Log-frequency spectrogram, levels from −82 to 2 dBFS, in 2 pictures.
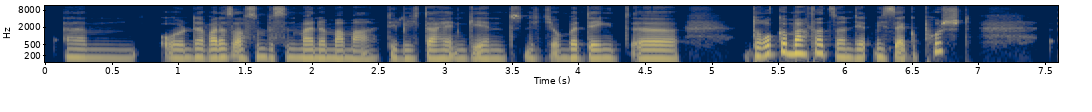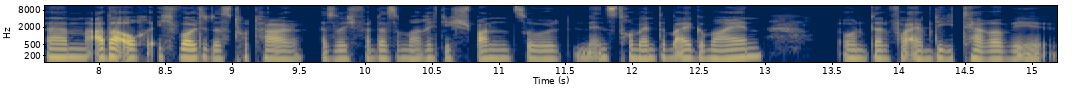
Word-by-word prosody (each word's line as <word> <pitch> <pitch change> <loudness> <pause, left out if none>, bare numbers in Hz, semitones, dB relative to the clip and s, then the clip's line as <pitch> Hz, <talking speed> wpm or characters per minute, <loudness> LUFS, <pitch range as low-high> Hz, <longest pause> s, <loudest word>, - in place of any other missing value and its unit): ähm, 170 0 -7
und 165 +1 -3
da 175 -1 0
war 170 - +4
das 180 - 0
auch - - +1
so 180 - -1
'n - - -5
bisschen 175 +1 -2
meine 165 -1 0
Mama, 155 -1 -2
die - - -6
mich 160 0 -7
dahingehend 160 0 -2
nicht 160 -1 -10
unbedingt, 165 -1 -2
äh, 160 -1 +3 0.5
Druck 215 +4 +2
gemacht 245 -2 +7
hat, 250 - +3
sondern 180 -1 -1
die - - 0
hat - - -11
mich 180 -2 0
sehr - - +4
gepusht. 285 +1 -1 0.6
Ähm, 175 0 +1
aber 180 +1 +9
auch 170 - +4
ich 180 -1 -6
wollte 175 +1 +4
das 155 -2 -2
total. 75 0 -2
Also, 155 +1 -6
ich 155 - -5
fand 160 0 -9
das 160 0 -1
immer 160 0 -6
richtig 160 -2 -6
spannend, 160 0 -2
so 150 - -3 0.2
'n - - -9
Instrument 165 -1 +2
im 165 - -8
Allgemeinen 165 +3 -1 0.6
und 160 -1 -5
dann 160 -1 0
vor - - +1
allem 150 - -1
die 160 -1 -4
Gitarre 150 -1 -2
wie, 145 - -4
165 Hz, 205 wpm, -25 LUFS, 155-175 Hz, 0.6 s, aber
